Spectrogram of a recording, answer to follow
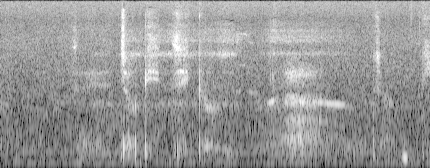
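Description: Near silence, with a few faint clicks and a soft whisper about three seconds in.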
